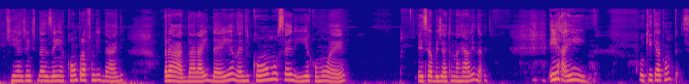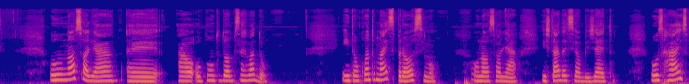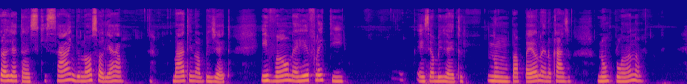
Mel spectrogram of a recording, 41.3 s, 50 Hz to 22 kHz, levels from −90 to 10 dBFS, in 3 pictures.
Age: 20-39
